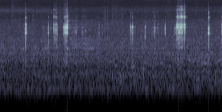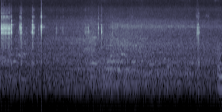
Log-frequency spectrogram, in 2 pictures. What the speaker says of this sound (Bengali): স্ক্রু দিয়ে নিলাম, নাট দিয়ে নিলাম।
